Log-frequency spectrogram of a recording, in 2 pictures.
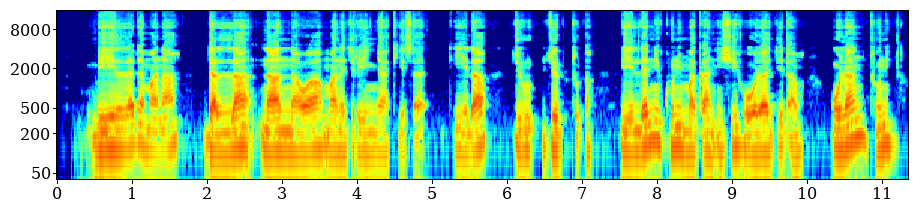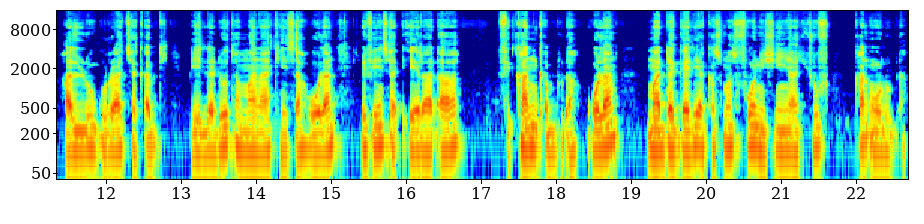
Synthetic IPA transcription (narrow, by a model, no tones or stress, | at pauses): be̞ːlːɐd̪ɐmɐnaː | d̪ɐlːaːnaːnːɐwaːmɐnɐd͡ʒɪɾe̞ːɲːaːkʰe̞ːsːa̰ː | ᶑeːlaː | d͡ʒɪɾʊd͡ʒɪɾt̪ʊᶑɐ | be̞ːlːɐd̪nːɪkʊnmɐkʼaːnɪ̰ʃiɦo̰ːlaːd͡ʒɛ̰ᶑɐ̰mɐ̥ | wʔɔlaːnt̪ʰʊn | hɐlːuːɡʊrːaːt͡ʃːɐkʼɐ̰b̚d̪ɛ̥ | b̥eːlːɐd̪o̞ːt̪ɐmɐnaːkʰe̞ːsːaːɦo̞ːlaːn | ɾɪfeːnsɐᶑeːɾaːᶑaː | fɪkɐŋkʼɐb̚d̪ʊᶑɐwʔɔlaːn | mɐd̪ːɐɡɐliːɐkːɐsʊmɐsfoːnɪʃiːnjaːt͡ʃːuːf | kʰɐ̰noːluᶑɐ̥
